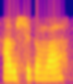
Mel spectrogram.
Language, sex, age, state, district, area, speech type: Sanskrit, female, 18-30, Kerala, Thrissur, rural, conversation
